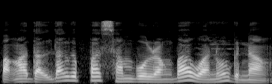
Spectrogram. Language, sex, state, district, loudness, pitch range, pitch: Garo, male, Meghalaya, West Garo Hills, -16 LUFS, 120-175 Hz, 135 Hz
